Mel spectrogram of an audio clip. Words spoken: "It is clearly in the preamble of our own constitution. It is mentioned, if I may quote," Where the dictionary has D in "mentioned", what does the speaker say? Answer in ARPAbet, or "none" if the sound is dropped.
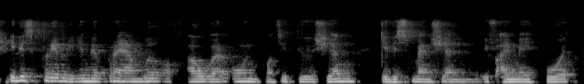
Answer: none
